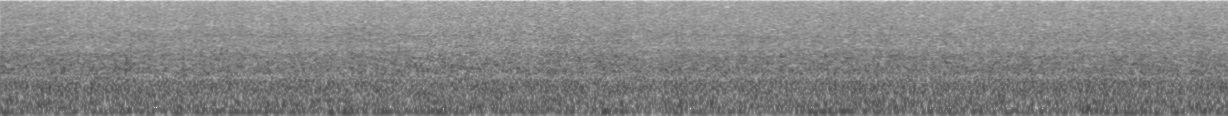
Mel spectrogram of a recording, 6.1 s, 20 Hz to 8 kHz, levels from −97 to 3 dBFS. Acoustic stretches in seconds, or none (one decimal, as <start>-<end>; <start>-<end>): 2.1-2.9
